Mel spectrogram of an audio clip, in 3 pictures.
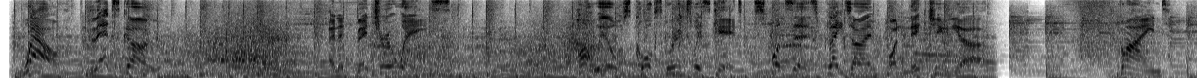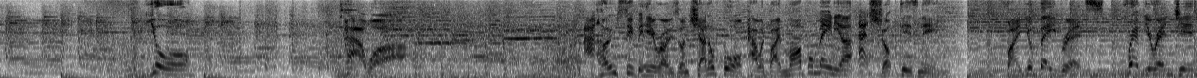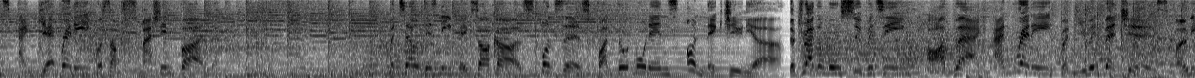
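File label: kids promo commercials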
